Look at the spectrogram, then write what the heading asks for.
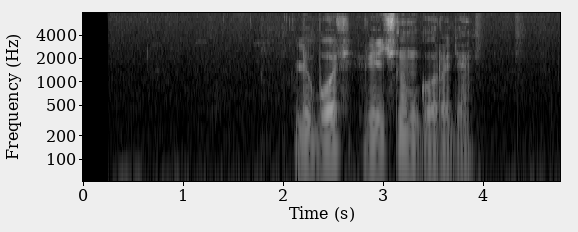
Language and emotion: Russian, neutral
